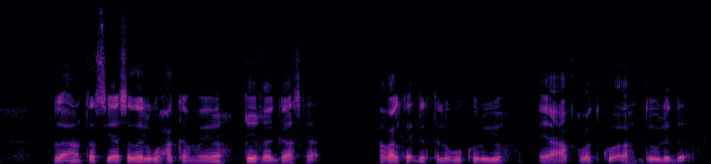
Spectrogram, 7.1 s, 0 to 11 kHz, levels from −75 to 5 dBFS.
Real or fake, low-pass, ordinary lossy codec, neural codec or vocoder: real; none; none; none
